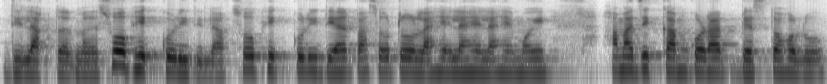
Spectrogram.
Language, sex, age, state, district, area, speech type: Assamese, female, 45-60, Assam, Barpeta, rural, spontaneous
